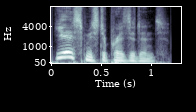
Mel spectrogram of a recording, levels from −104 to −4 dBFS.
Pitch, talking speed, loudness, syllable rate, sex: 140 Hz, 140 wpm, -18 LUFS, 4.5 syllables/s, male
